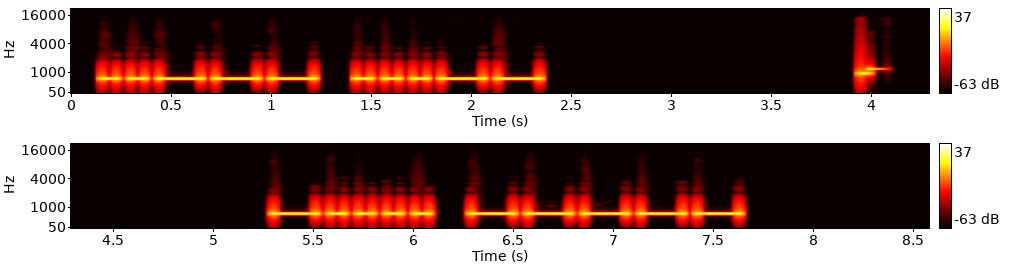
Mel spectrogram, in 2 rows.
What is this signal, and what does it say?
Morse code, heard as a keyed tone, about 17 wpm, 700 Hz. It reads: 23 60
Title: Numbers - 2-Digit 17wpm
